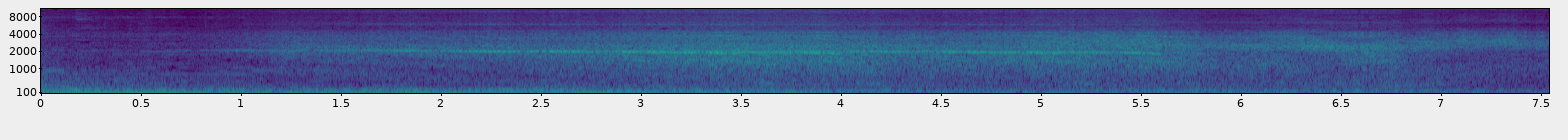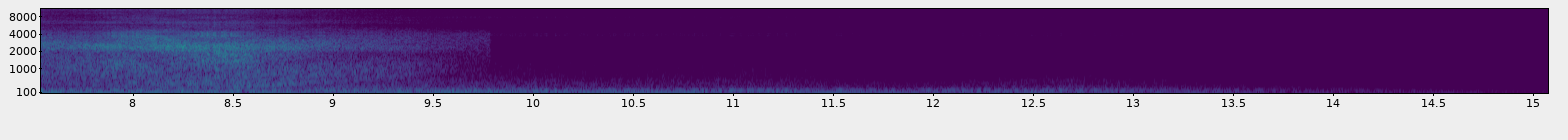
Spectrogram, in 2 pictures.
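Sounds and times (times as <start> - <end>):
high squeal: 0.0 - 9.4
train rumbling: 0.0 - 9.6.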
